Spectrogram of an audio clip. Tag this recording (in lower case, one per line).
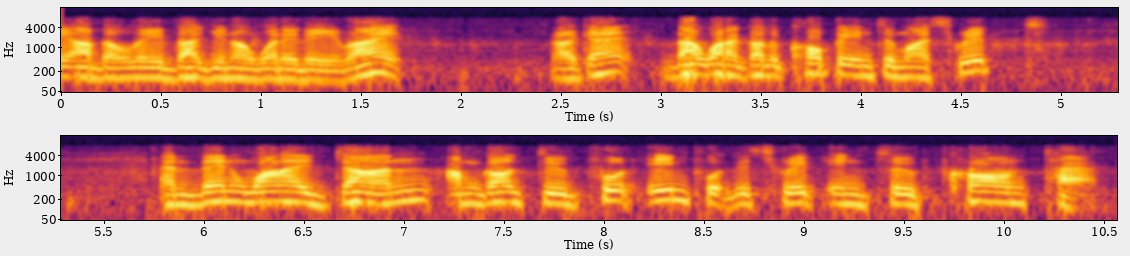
speech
